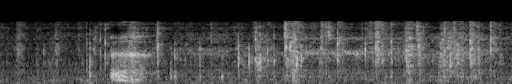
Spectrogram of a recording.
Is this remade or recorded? remade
